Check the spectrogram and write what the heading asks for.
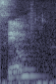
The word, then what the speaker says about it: SIEM: is a Sim pronounced Sim yes pronounce him combines both security information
